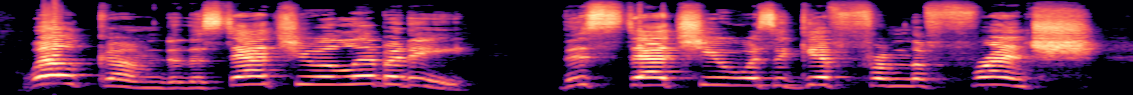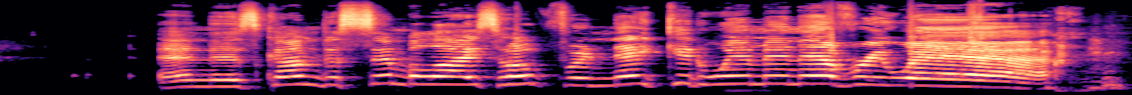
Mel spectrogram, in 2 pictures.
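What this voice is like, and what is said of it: Put-on New York accent. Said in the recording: “that wonderful New York accent”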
